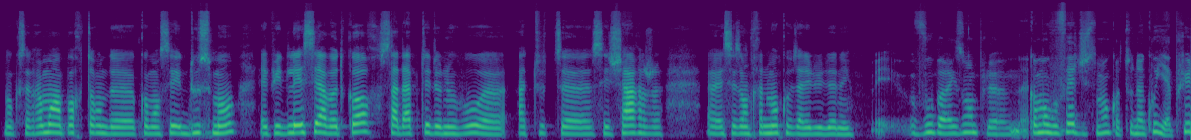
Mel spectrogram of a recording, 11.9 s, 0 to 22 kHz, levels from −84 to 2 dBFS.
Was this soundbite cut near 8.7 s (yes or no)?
no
